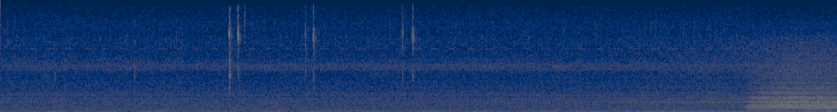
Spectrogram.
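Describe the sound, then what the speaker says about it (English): A passing train rumbles steadily with brief horn blasts in the middle, swelling louder toward the end as it draws nearer. "Shut up, train."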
